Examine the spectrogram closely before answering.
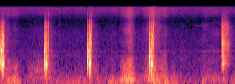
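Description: Short game sound effects click and chime as menu choices are tapped.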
